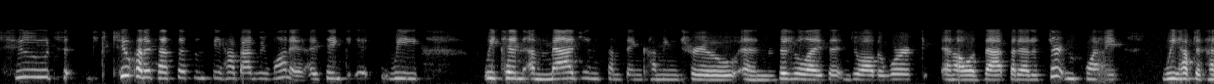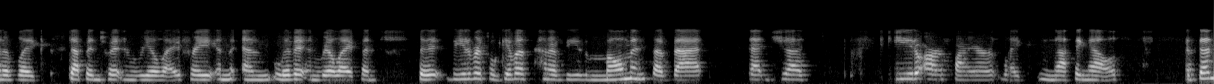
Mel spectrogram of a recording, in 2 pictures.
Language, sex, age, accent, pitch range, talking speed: English, female, 40-59, American, 220-275 Hz, 210 wpm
